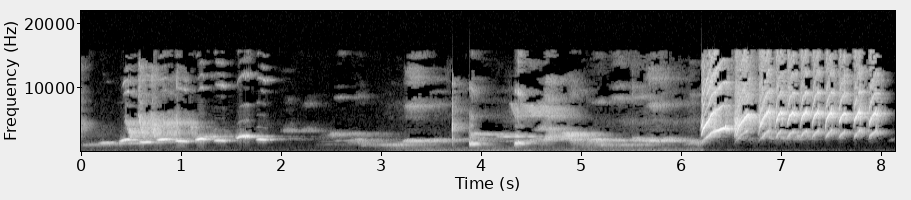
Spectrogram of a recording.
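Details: White-rumped shama song played as a lure to draw out another shama's full repertoire: varied slurred whistles and mimic-like notes, then a rapid, evenly repeated high trill.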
